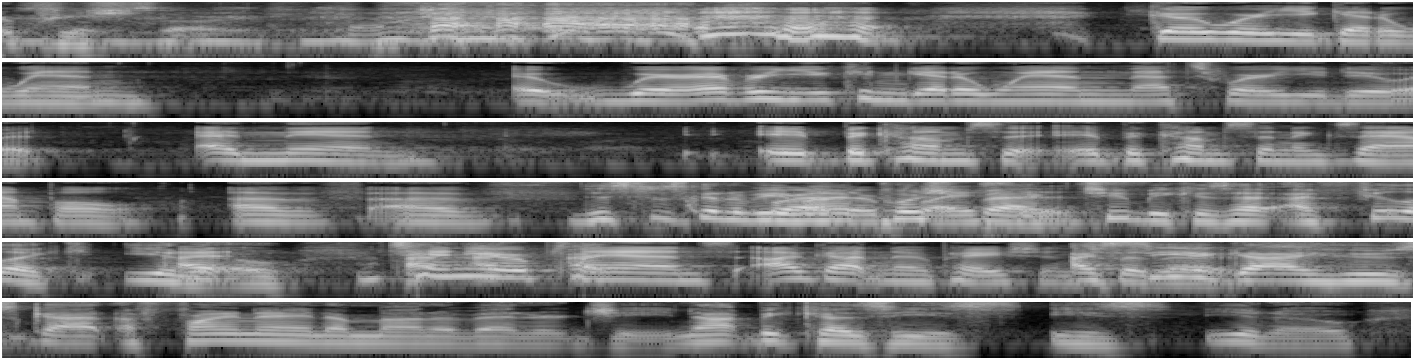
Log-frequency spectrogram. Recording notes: Recorded in front of a smaller-than-usual crowd (it turns out that’s what happens when you’re competing with Jan Gehl ).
